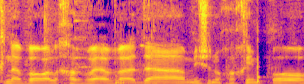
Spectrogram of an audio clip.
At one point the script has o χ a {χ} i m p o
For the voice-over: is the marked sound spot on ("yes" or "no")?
yes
